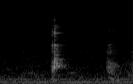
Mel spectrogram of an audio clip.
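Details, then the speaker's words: Baby girl with hiccups while smiling: two soft, abrupt hiccup sounds about half a second apart over room noise; common, harmless infant hiccups. "oh we got hiccups we got hiccups let's get you up right uh oh hiccup you can smile through the hiccups right"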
